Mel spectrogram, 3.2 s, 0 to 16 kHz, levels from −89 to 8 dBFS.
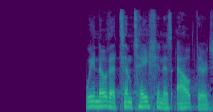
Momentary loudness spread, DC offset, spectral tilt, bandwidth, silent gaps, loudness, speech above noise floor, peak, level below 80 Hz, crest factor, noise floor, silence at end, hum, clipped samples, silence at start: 5 LU; under 0.1%; -6 dB/octave; 12.5 kHz; none; -29 LUFS; over 62 dB; -12 dBFS; -52 dBFS; 18 dB; under -90 dBFS; 0 s; none; under 0.1%; 1.3 s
